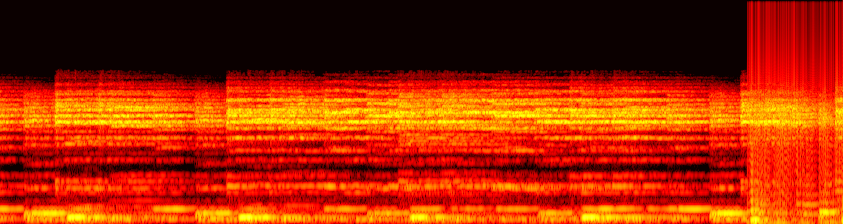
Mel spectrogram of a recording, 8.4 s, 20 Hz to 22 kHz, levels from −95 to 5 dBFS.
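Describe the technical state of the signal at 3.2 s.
At 3.2 s the signal is intact, with no dropout, clipping, distortion or other fault audible at that point.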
